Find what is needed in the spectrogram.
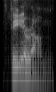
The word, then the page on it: theorem: American English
